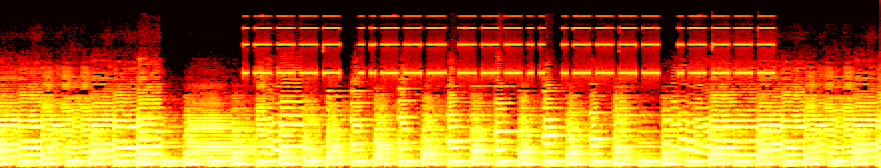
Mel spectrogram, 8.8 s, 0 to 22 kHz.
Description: Morse code, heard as a high beeper, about 21 wpm, 3700 Hz. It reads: 12811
